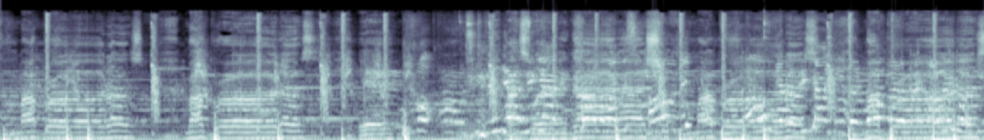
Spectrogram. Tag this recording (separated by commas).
Music, Speech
